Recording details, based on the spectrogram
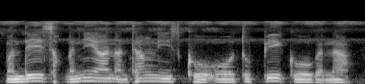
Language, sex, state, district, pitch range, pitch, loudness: Garo, male, Meghalaya, West Garo Hills, 115-140 Hz, 120 Hz, -16 LUFS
